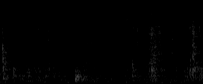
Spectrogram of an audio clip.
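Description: Near silence: quiet room tone with a few faint clicks from a plastic blister tray of trading cards being handled.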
